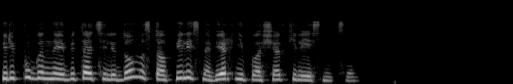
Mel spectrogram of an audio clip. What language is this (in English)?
Russian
